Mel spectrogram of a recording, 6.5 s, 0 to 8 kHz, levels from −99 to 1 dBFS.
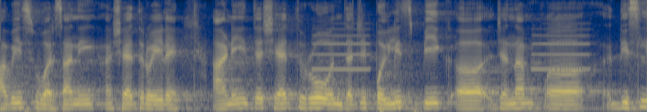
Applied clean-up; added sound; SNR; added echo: none; Wind instrument, woodwind instrument; 18 dB; none.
